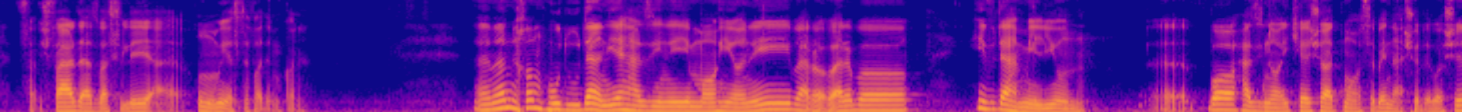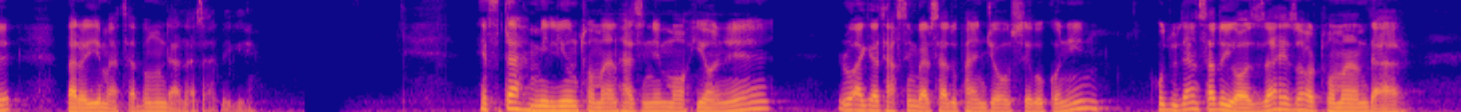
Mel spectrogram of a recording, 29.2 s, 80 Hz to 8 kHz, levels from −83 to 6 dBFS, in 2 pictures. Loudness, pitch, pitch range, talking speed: -19 LUFS, 110 Hz, 95-135 Hz, 90 wpm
